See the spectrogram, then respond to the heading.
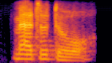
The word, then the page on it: matador: Indian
